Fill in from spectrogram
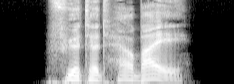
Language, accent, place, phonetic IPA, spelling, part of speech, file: German, Germany, Berlin, [ˌfyːɐ̯tət hɛɐ̯ˈbaɪ̯], führtet herbei, verb, De-führtet herbei.ogg
- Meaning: inflection of herbeiführen: 1. second-person plural preterite 2. second-person plural subjunctive II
